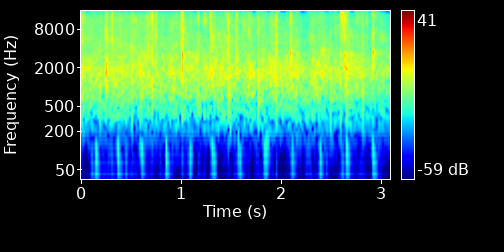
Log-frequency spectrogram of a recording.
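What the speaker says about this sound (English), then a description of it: "So a round of applause before I even introduce them." During a public commission meeting, the people in the room break into steady applause. Individual hand claps are distinct within the continuous clapping, which runs for about three seconds without speech.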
